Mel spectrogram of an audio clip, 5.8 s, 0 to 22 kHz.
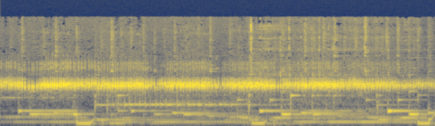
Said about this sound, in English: Then the female toad will spawn around 3,000 to 4,000 eggs in a pond, and from that come the smallest of all tadpoles in Europe. After a few months, we will have a whole new bunch of natterjack toads to listen to in County Kerry.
